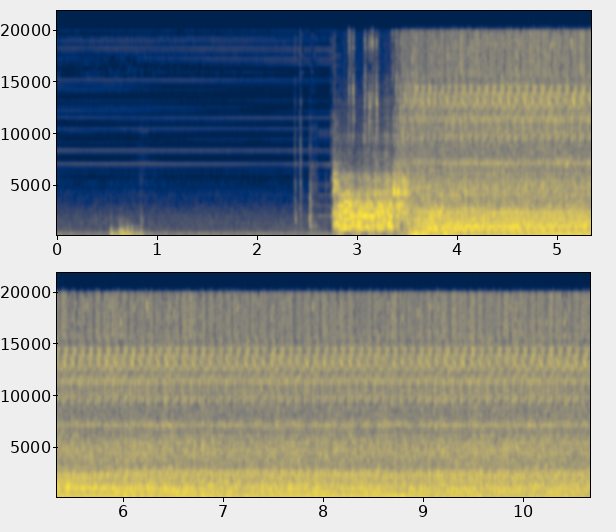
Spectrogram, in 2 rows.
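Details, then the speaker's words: Dodge Charger 5.7 Hemi (2012 per hood), cold start after sitting overnight: V8 cranks and catches after a quiet moment, then idles with an uneven, very shaky beat and an extra noise from a misfire. "so as you can see it was running really really shaky and I hear a little bit of a noise sounds like something's going on"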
